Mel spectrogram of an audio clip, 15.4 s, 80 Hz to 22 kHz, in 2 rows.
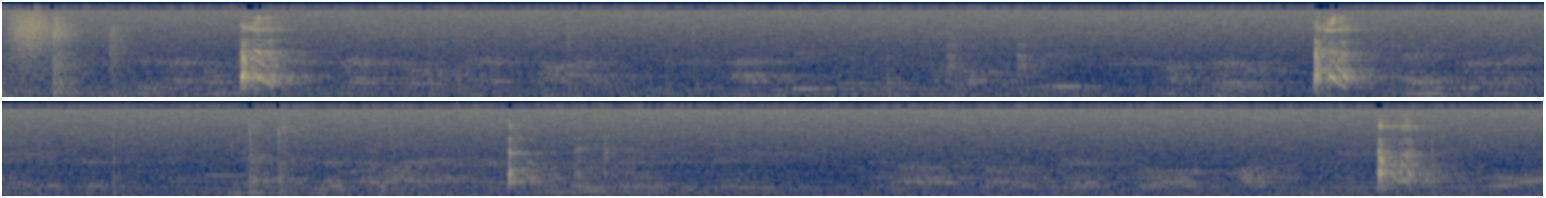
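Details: Baby boy held over an adult's shoulder: four sharp hiccup jolts several seconds apart, about 11 a minute, with soft background voice sounds; hiccups.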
